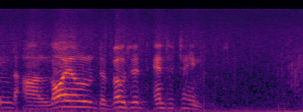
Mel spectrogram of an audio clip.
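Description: A man speaks loudly and theatrically.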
